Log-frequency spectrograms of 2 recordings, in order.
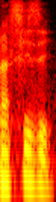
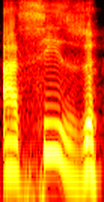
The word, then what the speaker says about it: assise: Bonne année, bonne assisée. J'ai dit on dit pas bonne assisé grosse tête là c'est pas comme ça. Bonne assise.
